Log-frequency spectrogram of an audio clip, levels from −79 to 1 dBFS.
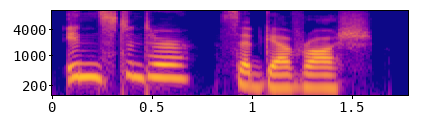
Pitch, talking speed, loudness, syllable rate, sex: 250 Hz, 100 wpm, -16 LUFS, 4.7 syllables/s, female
